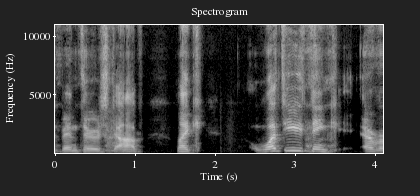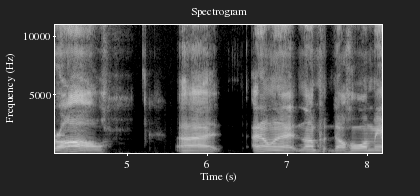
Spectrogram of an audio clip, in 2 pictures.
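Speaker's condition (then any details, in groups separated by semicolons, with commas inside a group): Cerebral palsy; from birth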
